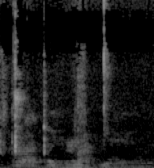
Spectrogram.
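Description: Near silence with faint background noise: a few faint ticks and faint muffled voices from elsewhere.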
